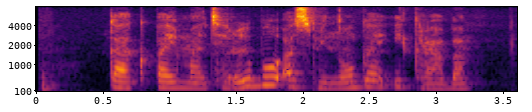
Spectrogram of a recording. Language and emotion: Russian, neutral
